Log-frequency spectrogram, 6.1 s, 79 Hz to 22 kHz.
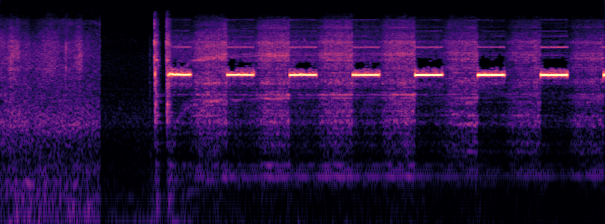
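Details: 2001 Reinell ski boat that had sunk, with fresh oil and spark plugs and water still in the fuel system: the starter cranks in an even churn with a steady beeper pulsing over it, and the engine turns over but never fires.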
